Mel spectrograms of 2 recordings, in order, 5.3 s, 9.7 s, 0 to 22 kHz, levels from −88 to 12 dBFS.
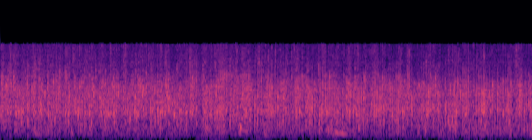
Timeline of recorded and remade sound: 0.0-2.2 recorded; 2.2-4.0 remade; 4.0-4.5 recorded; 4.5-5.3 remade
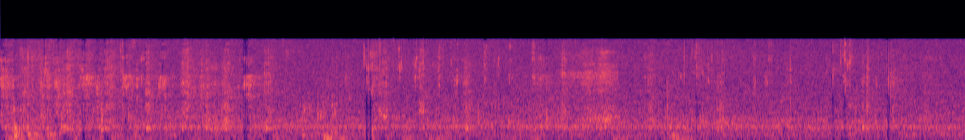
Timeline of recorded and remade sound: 0.0-1.0 remade; 1.0-6.1 recorded; 6.1-9.7 remade

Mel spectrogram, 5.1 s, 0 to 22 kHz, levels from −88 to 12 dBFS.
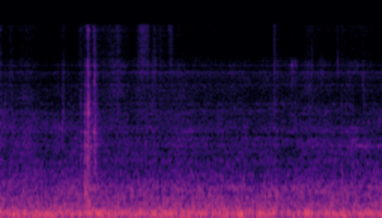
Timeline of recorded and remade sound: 0.0-5.1 remade

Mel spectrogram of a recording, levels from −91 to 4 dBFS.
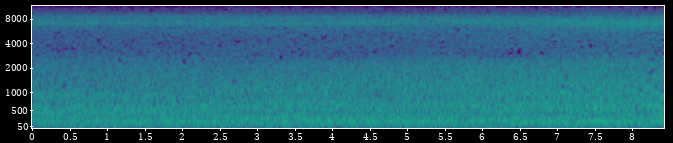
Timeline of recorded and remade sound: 0.0-1.1 recorded; 1.1-5.4 remade; 5.4-8.4 recorded

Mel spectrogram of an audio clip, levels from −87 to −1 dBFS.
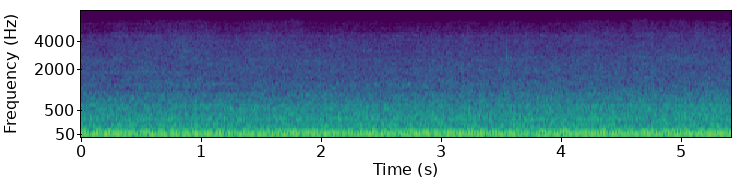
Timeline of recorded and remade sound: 0.0-4.2 remade; 4.2-4.9 recorded; 4.9-5.4 remade

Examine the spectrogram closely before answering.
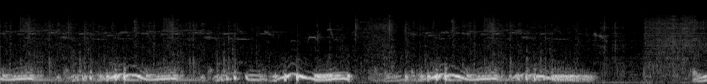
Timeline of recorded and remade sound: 0.0-5.9 recorded; 5.9-7.1 remade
